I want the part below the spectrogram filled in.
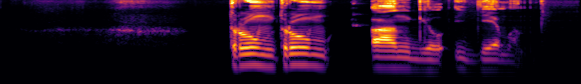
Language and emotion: Russian, neutral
